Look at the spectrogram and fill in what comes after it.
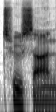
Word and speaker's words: Tucson: Tuxon, spelled Tuxon, is on purpose, because when you try to say the word Tucson, that's exactly how it's phonetically, you know, Tuxon.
